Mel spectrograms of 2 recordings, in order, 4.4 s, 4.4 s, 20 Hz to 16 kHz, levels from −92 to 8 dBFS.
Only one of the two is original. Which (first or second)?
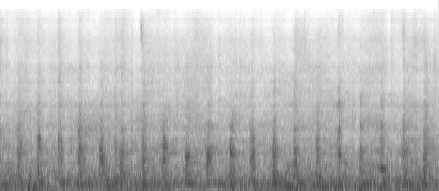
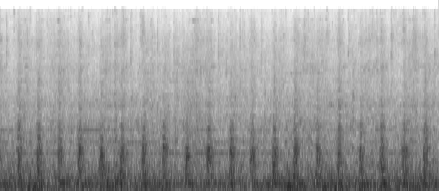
second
